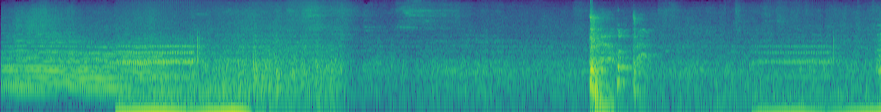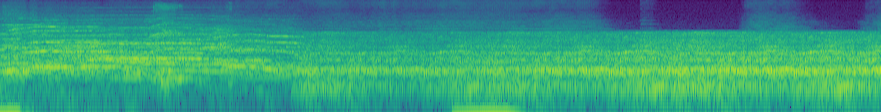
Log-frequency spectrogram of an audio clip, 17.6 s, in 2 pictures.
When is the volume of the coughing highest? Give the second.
6 s.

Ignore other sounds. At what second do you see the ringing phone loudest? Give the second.
2 s.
